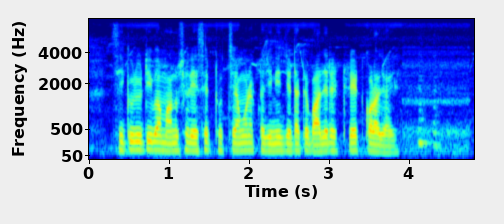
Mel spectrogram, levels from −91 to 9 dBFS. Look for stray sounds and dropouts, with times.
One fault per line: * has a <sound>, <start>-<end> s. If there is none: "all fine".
* has a laugh, 4.1-4.6 s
